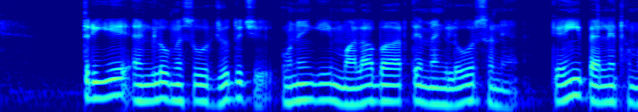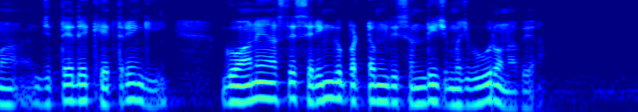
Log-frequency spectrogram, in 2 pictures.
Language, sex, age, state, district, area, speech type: Dogri, male, 30-45, Jammu and Kashmir, Udhampur, rural, read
